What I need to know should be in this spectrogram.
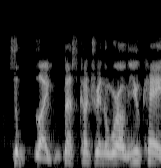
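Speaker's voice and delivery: lightly mocking British accent. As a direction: tease in a hammy British accent. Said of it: "They say it in an accent".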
